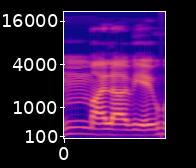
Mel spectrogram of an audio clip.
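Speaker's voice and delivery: sleepy, half-awake, low, drowsy murmur. A man in bed answers his fiancée as she heads out, murmured drowsily. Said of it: "he murmured drowsily".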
